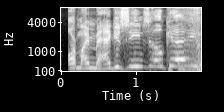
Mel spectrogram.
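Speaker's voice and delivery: high, loud, slow mock shout; mock worried friend. Friend shouting about his magazines. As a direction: ham up the friend's panic over his magazines.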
